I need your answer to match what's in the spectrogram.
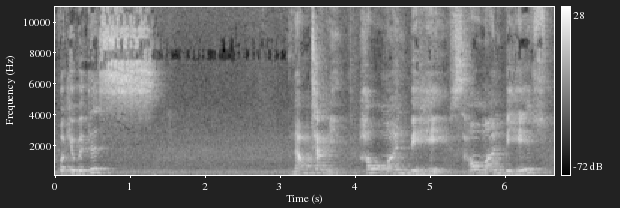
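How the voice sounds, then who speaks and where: A man in his fifties gives a conversational teaching talk, quizzing his listeners and repeating his key points. His voice sits somewhat high for a man. He is picked up from a distance in a very echoey hall, with steady noise underneath. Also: takes it slowly. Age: 50s. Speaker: Buddhist philosophy teacher. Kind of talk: teaching talk with audience questions.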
